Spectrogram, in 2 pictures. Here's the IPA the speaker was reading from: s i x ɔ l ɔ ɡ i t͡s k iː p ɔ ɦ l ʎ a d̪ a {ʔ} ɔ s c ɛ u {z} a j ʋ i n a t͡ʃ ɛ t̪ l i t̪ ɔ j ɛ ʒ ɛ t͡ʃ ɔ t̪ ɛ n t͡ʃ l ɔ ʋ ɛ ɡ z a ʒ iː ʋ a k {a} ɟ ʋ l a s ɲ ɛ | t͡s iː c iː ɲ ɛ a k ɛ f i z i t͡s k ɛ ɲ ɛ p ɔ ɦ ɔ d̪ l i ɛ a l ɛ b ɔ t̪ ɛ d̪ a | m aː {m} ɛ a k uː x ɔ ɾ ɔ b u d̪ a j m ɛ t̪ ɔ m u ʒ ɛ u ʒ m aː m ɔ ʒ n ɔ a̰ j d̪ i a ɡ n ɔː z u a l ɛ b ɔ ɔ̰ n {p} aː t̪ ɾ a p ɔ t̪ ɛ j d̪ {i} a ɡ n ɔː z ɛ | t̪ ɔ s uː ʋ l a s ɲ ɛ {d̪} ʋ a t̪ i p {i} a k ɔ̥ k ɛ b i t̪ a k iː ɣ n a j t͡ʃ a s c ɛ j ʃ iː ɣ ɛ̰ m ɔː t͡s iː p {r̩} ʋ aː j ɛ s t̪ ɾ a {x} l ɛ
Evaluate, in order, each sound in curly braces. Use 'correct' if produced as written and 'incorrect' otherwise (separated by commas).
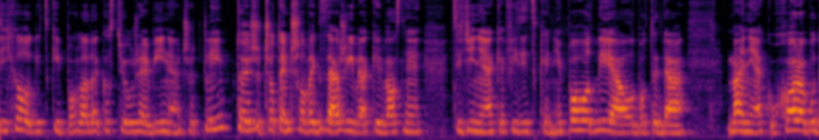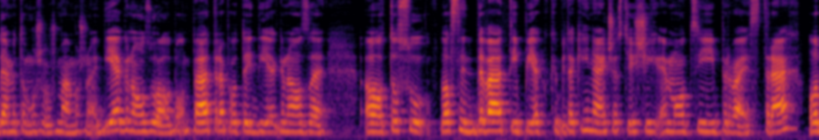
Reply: incorrect, incorrect, incorrect, incorrect, correct, correct, correct, correct, correct, correct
